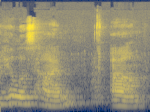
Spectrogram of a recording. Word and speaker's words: Hillesheim: And I'm Hillesheim. That's the correct German pronunciation.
